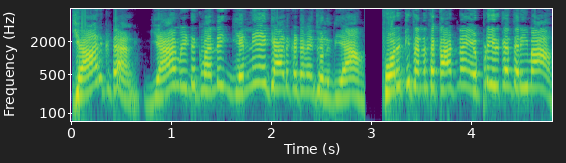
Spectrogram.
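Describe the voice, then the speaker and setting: A woman's voice: high-pitched, rapid-fire, no room sound. A woman with a Kanyakumari Tamil accent voicing a hot-headed, threatening young male college student in a cartoon series. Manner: threatening, shouting insults. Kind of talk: cartoon web series voice acting.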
